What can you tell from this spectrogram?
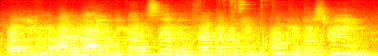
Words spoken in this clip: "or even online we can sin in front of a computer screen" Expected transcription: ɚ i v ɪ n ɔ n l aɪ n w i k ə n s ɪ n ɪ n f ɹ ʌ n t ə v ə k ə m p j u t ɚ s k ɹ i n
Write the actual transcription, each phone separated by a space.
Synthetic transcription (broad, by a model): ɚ i v ɪ n ɔ n l aɪ n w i k ə n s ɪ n ɪ n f ʌ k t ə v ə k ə m p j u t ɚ s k ɹ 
